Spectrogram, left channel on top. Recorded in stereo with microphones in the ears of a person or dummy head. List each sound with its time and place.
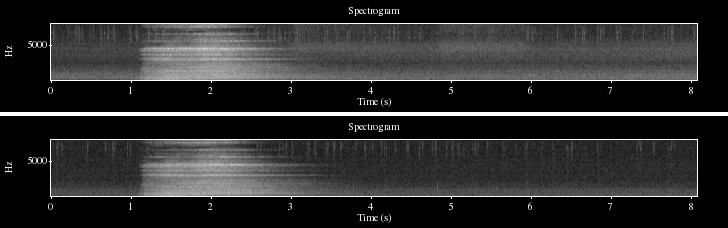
1.1 s dishes clattering: 25° left (ahead or behind), 1.9 m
